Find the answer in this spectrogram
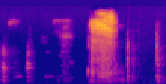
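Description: A person sneezing: one short, hissy burst a little past a second in, followed by a few faint clicks.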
